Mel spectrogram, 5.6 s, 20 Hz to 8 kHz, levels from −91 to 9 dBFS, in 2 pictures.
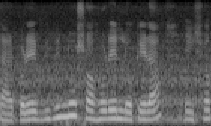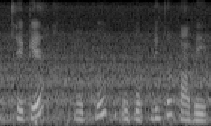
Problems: constant background noise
